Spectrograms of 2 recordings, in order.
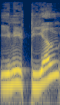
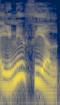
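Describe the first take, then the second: First: The middle is said with a t sound: ti-al. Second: The middle is said with sh plus extra syllable. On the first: "একে অনেকে ভুল করে উচ্চারণ করে" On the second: "একে অনেকে ভুল করে উচ্চারণ করে"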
